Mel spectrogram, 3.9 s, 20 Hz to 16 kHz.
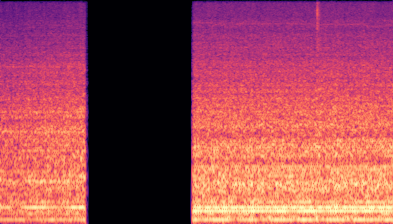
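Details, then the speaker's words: Trotec TTK 75 E dehumidifier after about half an hour running, producing water: steady low tone with constant fan rush, no rattles or clicks; compressor running normally, then refrigerant liquid moving through pipes as it shuts down. "You can hear the sound of the compressor shutting down. Basically, it's the gas, or not only gas, it's actually liquid moving through the pipes."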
